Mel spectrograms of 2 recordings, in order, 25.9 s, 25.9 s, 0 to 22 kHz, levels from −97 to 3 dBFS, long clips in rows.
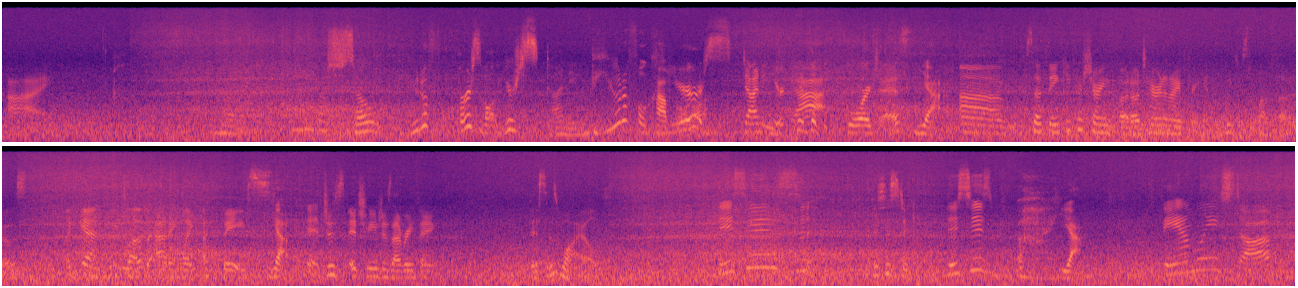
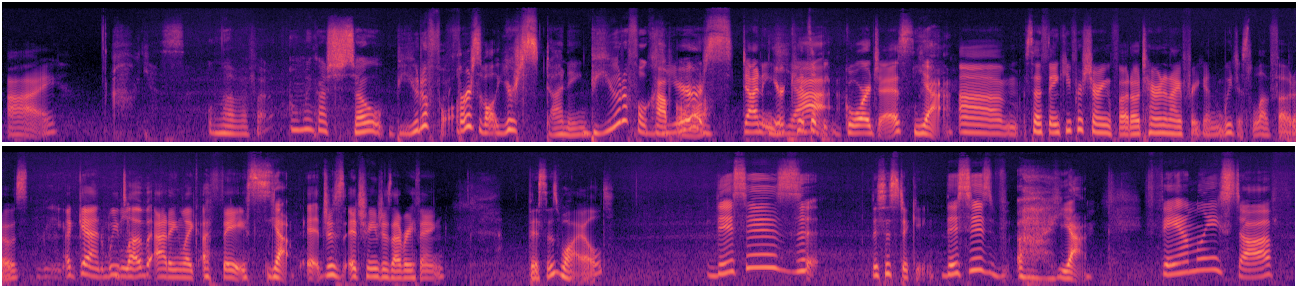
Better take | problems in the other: second | hiss; loud; throughout; 2 dB below the speech; faint in the second

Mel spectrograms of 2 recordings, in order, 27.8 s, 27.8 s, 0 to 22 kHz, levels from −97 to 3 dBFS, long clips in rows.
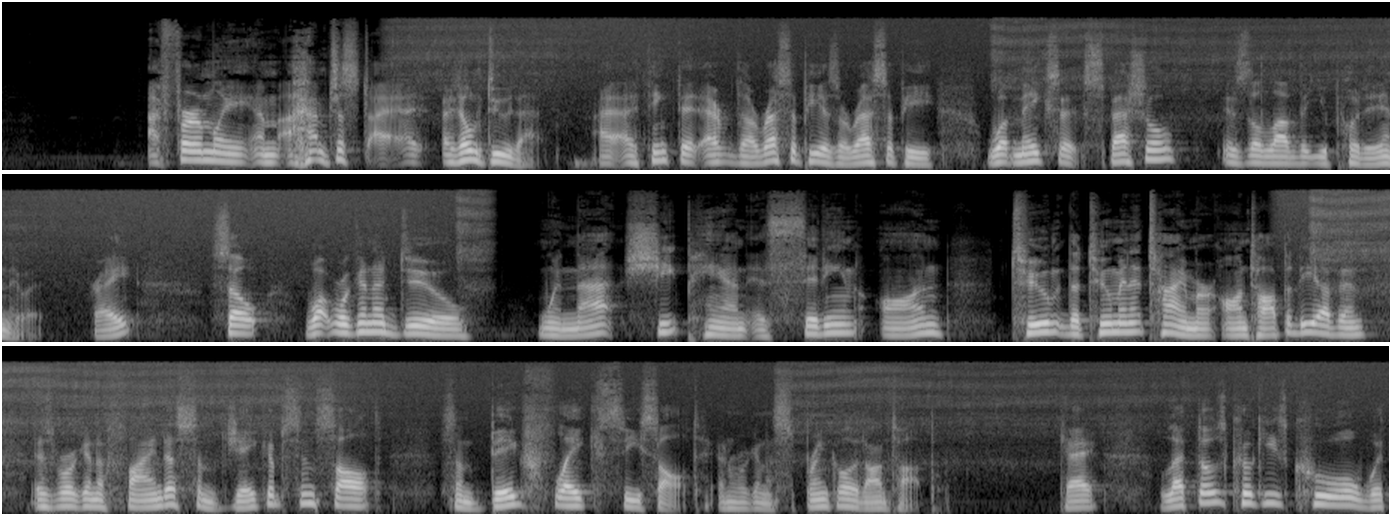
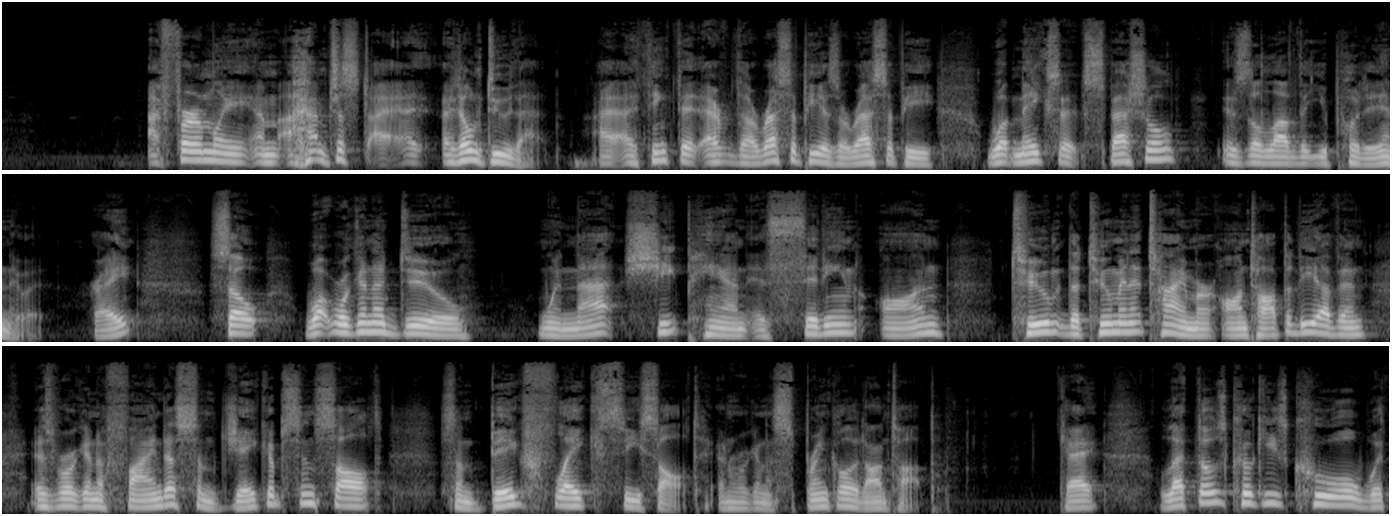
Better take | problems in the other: second | hiss; noticeable; from 2.5 to 13 s and from 18 s on; 15 dB below the speech

